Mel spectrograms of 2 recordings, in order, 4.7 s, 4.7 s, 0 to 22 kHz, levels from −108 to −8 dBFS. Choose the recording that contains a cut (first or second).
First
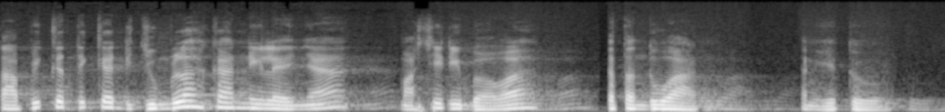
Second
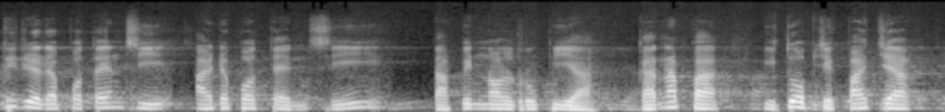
first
